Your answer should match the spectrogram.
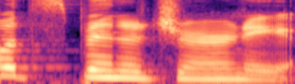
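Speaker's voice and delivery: ordinary talk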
